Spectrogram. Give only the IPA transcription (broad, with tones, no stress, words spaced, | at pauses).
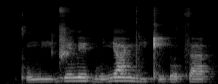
kʼũ˨ miː˨ d͡ʒe˦le˦ɓu˨ ɲaː˦ŋdiː˨kʼi˨ɗo˨ t͡sa˦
